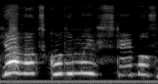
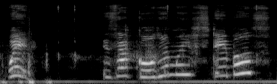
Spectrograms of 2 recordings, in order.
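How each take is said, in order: First: High, loud, thrilled; excited. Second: Rising, surprised question; is that really it?. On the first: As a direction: burst out with delight. Recognizes the stables excitedly. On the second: Spots a place in game. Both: Real, not acted.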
